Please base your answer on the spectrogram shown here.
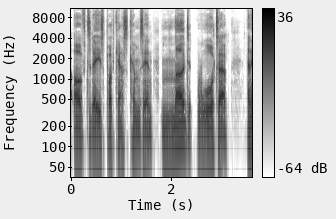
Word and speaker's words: MUDWTR: That is where the supporter of today's podcast comes in, Mud Water, and it is spelled MUDWTR. So Mud Water.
